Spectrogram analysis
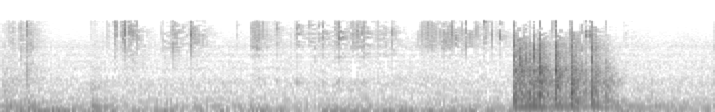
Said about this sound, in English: All right, roll your dice.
